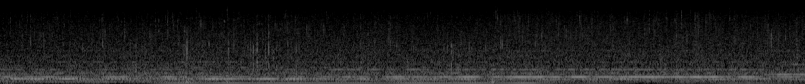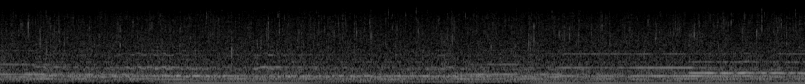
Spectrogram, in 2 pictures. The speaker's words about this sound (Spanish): Quizás tumbarte y descansar mientras escuchas el suave murmullo de la lluvia que te envuelve.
